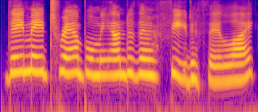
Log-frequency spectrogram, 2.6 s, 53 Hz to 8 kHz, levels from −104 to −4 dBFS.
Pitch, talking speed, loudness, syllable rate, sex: 275 Hz, 230 wpm, -17 LUFS, 4.8 syllables/s, female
